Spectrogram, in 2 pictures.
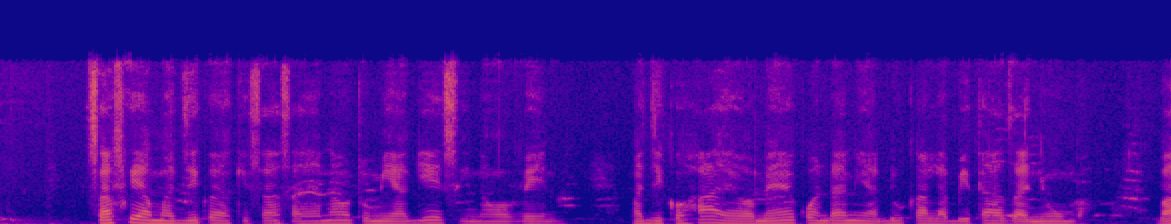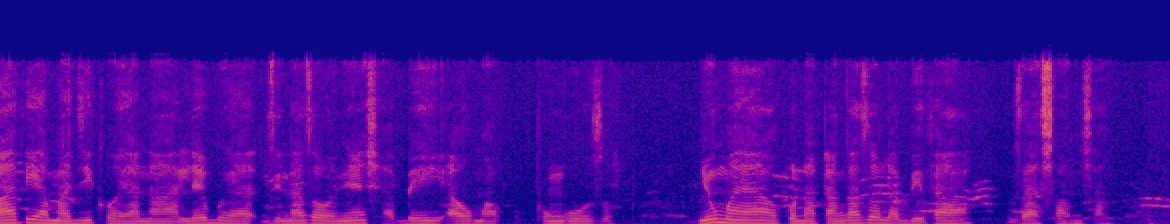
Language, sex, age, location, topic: Swahili, male, 25-35, Mombasa, government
